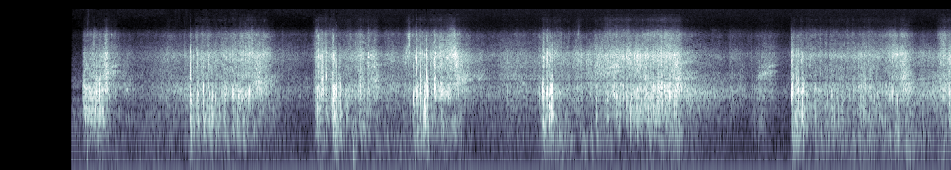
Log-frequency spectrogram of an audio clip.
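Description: A snowboard scrapes and hisses across hard snow in repeated bursts.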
